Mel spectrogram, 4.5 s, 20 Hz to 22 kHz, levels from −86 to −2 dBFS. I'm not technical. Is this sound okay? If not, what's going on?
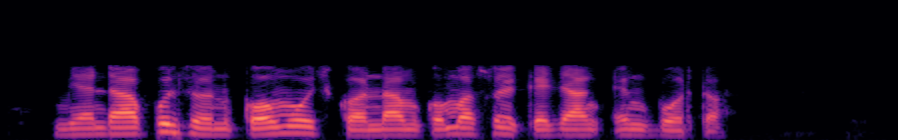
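No. Two short bursts of AMR bit errors make the speech sound hoarse and gargly: 0.70 to 0.92 s, just before "komuuch konam", and 2.36 to 2.59 s, right after "komuuch konam". A weak phone link flipped some of the less important bits in each chunk of the mobile codec's data, so the voice keeps its pitch and loudness but turns scratchy.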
